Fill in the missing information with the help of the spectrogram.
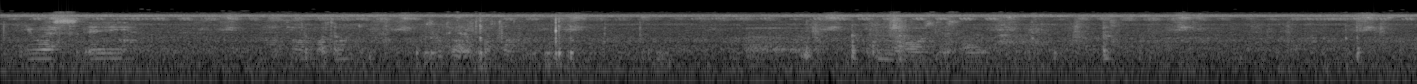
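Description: Crickets chirping in a steady high trill, with a few light clicks and knocks from objects being handled, the sharpest about five and a half seconds in.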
